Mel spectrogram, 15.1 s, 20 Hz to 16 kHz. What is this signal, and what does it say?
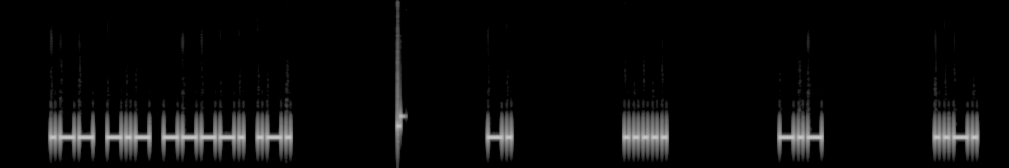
Morse code, heard as a keyed tone, about 17 wpm, spaced as for 7 wpm, 700 Hz. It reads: WK9R N5KF
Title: USA Call Signs - 4 Characters - 8x Character Spacing - 17wpm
